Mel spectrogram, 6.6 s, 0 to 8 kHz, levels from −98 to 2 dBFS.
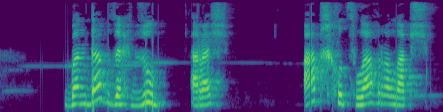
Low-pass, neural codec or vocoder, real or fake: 7.2 kHz; none; real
